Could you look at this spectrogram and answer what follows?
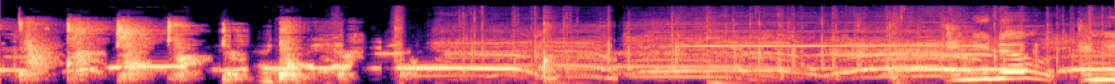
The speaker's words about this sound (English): Give her an applause. Give her big applause. There we go.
